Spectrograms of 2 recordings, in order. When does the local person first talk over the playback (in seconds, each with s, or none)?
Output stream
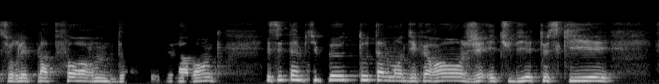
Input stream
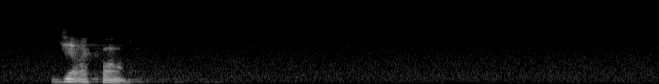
0.6 s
